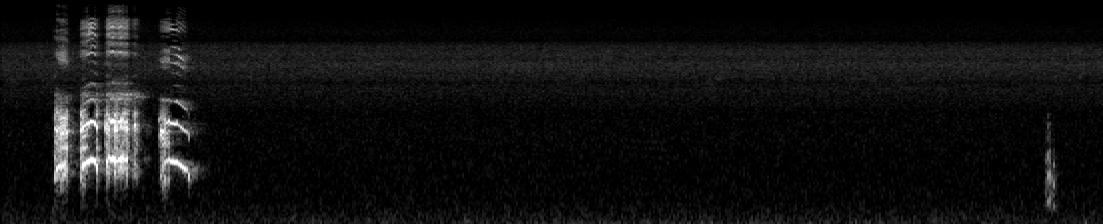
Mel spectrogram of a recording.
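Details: Red junglefowl crowing in Aceh, Indonesia, where two wild junglefowl came to a lure bird: one short, broken crow of four quick harsh bursts, then a long silence and a faint distant call near the end.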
